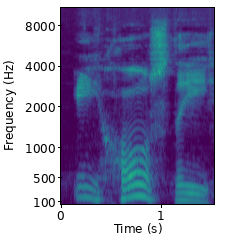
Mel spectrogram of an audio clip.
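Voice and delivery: normal talking voice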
